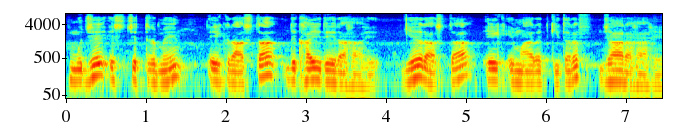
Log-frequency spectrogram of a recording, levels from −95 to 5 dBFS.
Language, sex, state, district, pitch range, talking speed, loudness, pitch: Hindi, male, Madhya Pradesh, Dhar, 105-130 Hz, 155 wpm, -19 LUFS, 120 Hz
